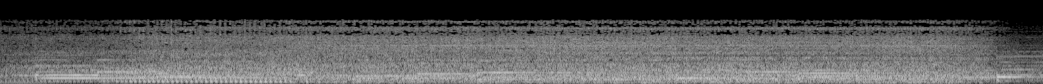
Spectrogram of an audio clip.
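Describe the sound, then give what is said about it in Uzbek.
Loud, buzzing engine drone of the village water distributor's motorcycle at dawn in Samarqandlik village, Batken, running continuously with shifting revs and no pauses. “Botkenning Samarqandlik qishlog'ida tong sukunatni mirobning mototsikli shovqini buzadi.”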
